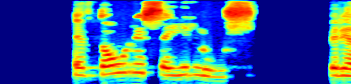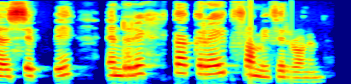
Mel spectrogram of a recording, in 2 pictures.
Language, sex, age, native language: Icelandic, female, 20-29, Icelandic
